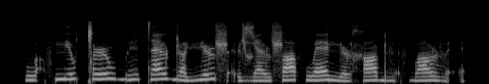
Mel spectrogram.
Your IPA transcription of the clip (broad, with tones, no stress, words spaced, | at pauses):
wɑ̰˩fmʲə˧˥˧wǀə˞˧˥˧w bɛ̤˧˥˧tæ˧˥˧ɭɖʌ˩ vʲə˧˥˧ɭ ʂɛ̰˩ɭʑæ˩ɭʂɑ˧˥˧f wɛ˧˥˧ mʲɔ˩ɭxɑ˧˥˧ɖʱə̰˧˥˧fbɑ˧˥˧ɭ vɛ̰˩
